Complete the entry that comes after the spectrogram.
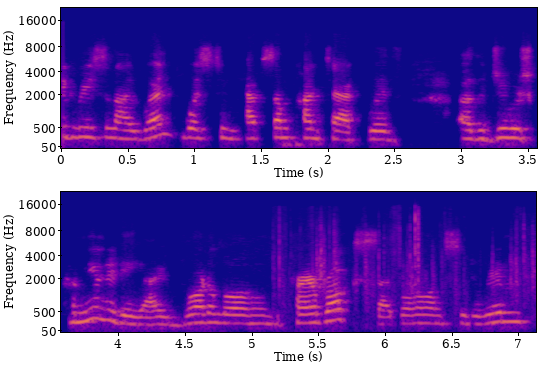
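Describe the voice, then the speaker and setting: A woman's fairly high, somewhat breathy voice with a New York accent, fairly quick pace and ordinary pitch variation. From US Northeast, Brooklyn, New York. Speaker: interviewee, older adult. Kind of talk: life story interview. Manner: hesitant, many fillers.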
